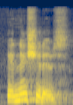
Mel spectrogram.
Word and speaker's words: initiatives: Of our marketing initiatives. OK? Initiatives. Ce mot n'est pas facile à prononcer. Initiatives. Ce n'est pas initiatives. C'est initiatives. Initiatives. OK?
